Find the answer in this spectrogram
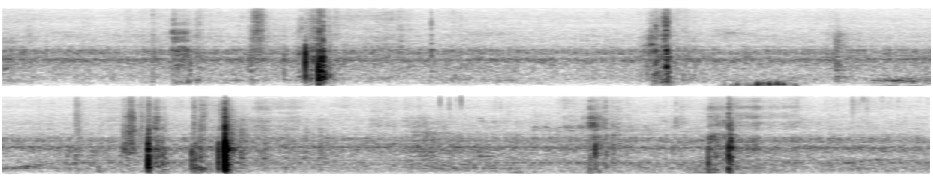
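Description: Needle and thread working through plastic cross-stitch canvas: a handful of short, sharp clicks and rustles a second or more apart, the loudest about two seconds in, over a faint steady hum.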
